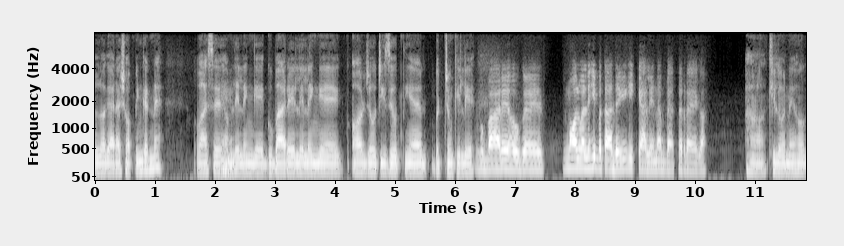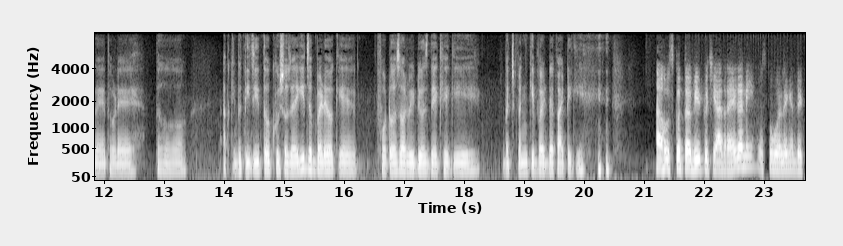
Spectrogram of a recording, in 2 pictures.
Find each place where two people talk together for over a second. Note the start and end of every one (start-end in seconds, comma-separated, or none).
none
